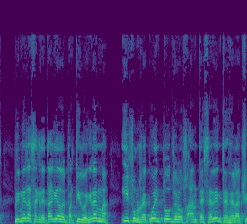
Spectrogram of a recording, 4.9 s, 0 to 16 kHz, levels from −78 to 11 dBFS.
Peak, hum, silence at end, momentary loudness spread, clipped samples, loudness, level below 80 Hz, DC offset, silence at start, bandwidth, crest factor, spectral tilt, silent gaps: 0 dBFS; none; 0 s; 4 LU; under 0.1%; -13 LUFS; -46 dBFS; under 0.1%; 0 s; 14 kHz; 12 dB; -5.5 dB/octave; none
